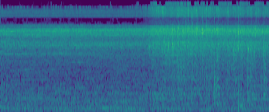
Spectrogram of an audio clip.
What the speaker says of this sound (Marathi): मिरच्या छान तळून घ्यायच्या आहे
